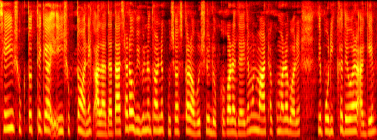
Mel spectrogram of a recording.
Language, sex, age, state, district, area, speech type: Bengali, female, 18-30, West Bengal, Paschim Medinipur, rural, spontaneous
